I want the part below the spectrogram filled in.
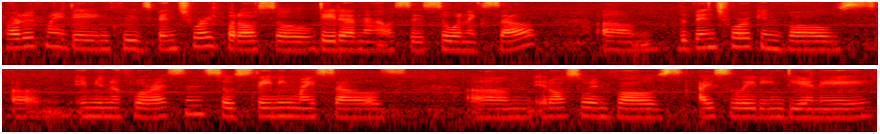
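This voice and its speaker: A woman's voice at a moderate pace, fairly even in intonation, with audible room echo. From Haiti, moved to US at about 8. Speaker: postbaccalaureate research fellow. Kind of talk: interview monologue. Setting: laboratory.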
